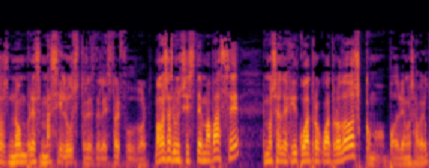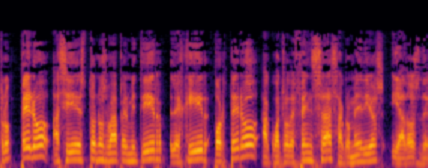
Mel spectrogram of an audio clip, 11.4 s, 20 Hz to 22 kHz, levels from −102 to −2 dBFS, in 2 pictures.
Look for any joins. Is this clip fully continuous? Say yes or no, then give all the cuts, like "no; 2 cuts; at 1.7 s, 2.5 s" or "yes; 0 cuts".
no; 9 cuts; at 1.6 s, 2.3 s, 3.5 s, 4.0 s, 5.2 s, 5.7 s, 8.0 s, 8.5 s, 10.3 s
